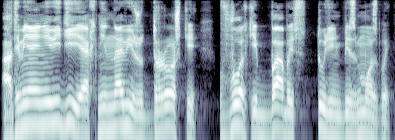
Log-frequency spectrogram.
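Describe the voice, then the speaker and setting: A man voicing a belligerent drunk young man who shouts slurred threats in a raised voice. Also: mid-range voice, measured pace, natural voice. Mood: ranting.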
